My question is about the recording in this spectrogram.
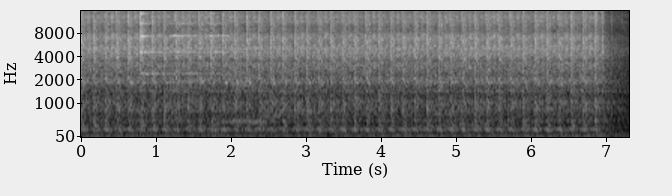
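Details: GM Vortec 2.4 engine in a Hyster S70FT forklift (misfire, no-start complaint): even cranking at about three beats a second for seven seconds that never fires; amp probe shows coil current over 10 A, a shorted ignition coil killing spark.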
